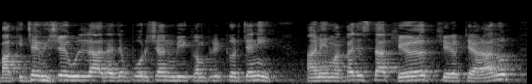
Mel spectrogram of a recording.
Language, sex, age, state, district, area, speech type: Goan Konkani, male, 18-30, Goa, Tiswadi, rural, spontaneous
